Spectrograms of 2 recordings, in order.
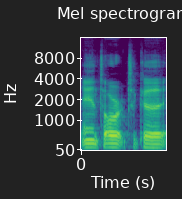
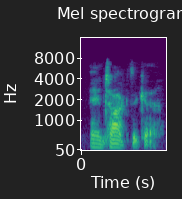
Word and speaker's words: Antarctica: first permanent base on Antarctica. I mean, I grew up saying Antarctica, but Americans say Antarctica, which is actually correct. So I'm trying to correct myself.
